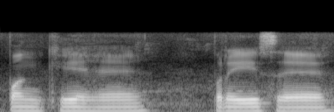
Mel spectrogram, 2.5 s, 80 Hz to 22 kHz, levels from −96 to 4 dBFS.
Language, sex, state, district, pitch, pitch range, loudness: Hindi, male, Uttar Pradesh, Saharanpur, 110 Hz, 105-110 Hz, -15 LUFS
